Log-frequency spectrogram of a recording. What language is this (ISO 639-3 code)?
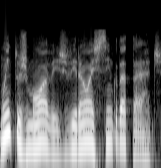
por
